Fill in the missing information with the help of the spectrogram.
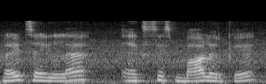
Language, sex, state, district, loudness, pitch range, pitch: Tamil, male, Tamil Nadu, Nilgiris, -19 LUFS, 160-185 Hz, 170 Hz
